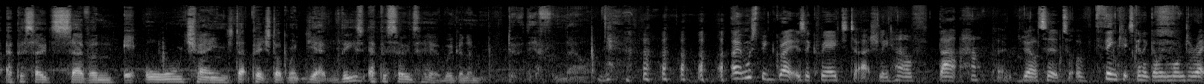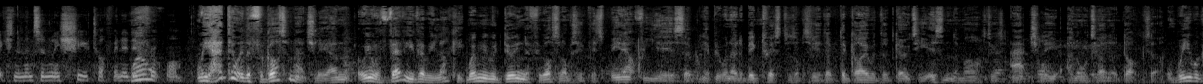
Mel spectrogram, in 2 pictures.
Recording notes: With a microphone at MCM Expo, the big comic con down in London.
